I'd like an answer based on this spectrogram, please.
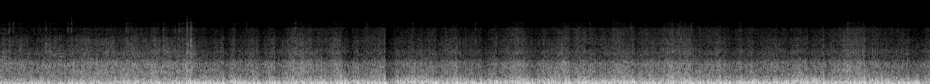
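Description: Wind buffeting the microphone of a camera on a moving mountain bike, a steady low rumble mixed with the rattle of riding over a rough dirt track.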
